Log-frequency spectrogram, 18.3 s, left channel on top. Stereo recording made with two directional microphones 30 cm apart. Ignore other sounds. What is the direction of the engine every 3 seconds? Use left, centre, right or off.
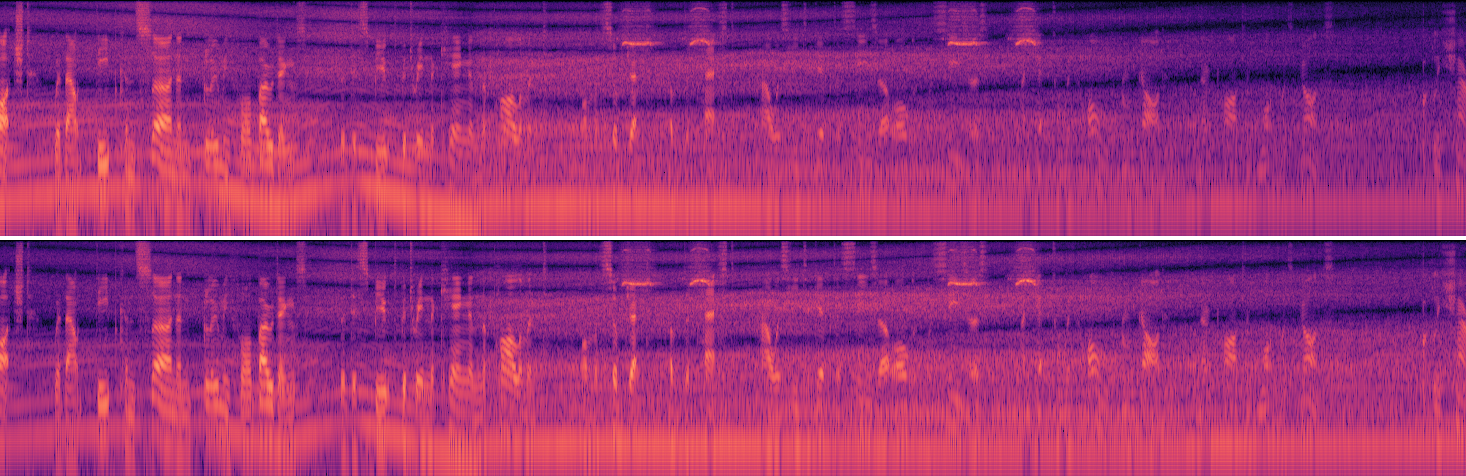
left, left, centre, right, right, right.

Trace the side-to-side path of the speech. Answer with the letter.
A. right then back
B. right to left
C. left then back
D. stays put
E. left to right
E.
